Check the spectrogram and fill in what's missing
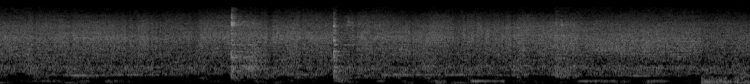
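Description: Bitter gourd sautéing in oil in a pan, a steady soft sizzle with a couple of brief clinks of a stirring spoon, heard alone with no talking.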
